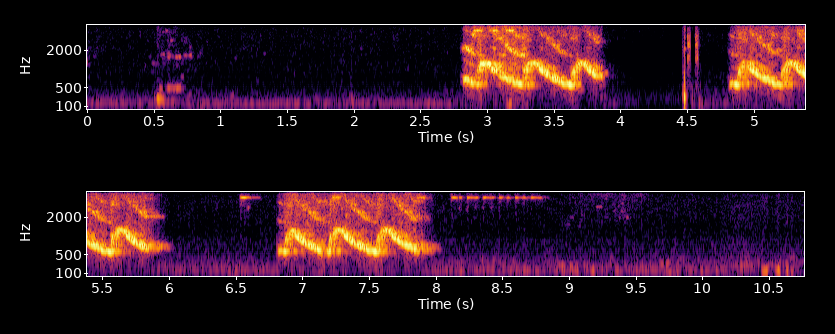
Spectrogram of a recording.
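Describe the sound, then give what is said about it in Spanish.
A security alarm panel, set off as a test by holding its two flame-symbol buttons for a few seconds, sounds in three loud bursts of rapidly warbling electronic tone, each lasting over a second with brief pauses between, over a low background hum. “Va a mantener presionado por unos segundos el botón de los dos botones con la figura de una flama hasta que suene la alarma, y en cuanto suene la alarma va a ingresar su clave, ¿sí?”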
